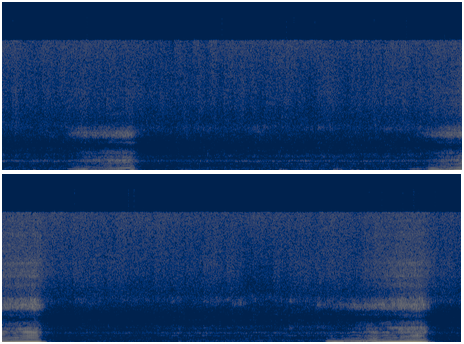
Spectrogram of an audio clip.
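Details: Relaxed snoring while asleep on a couch on a warm summer afternoon: three deep, rumbling snores on in-breaths, roughly every six seconds, with quiet breathing between.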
